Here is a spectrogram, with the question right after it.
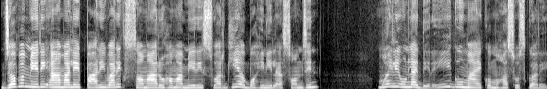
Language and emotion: Nepali, sad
